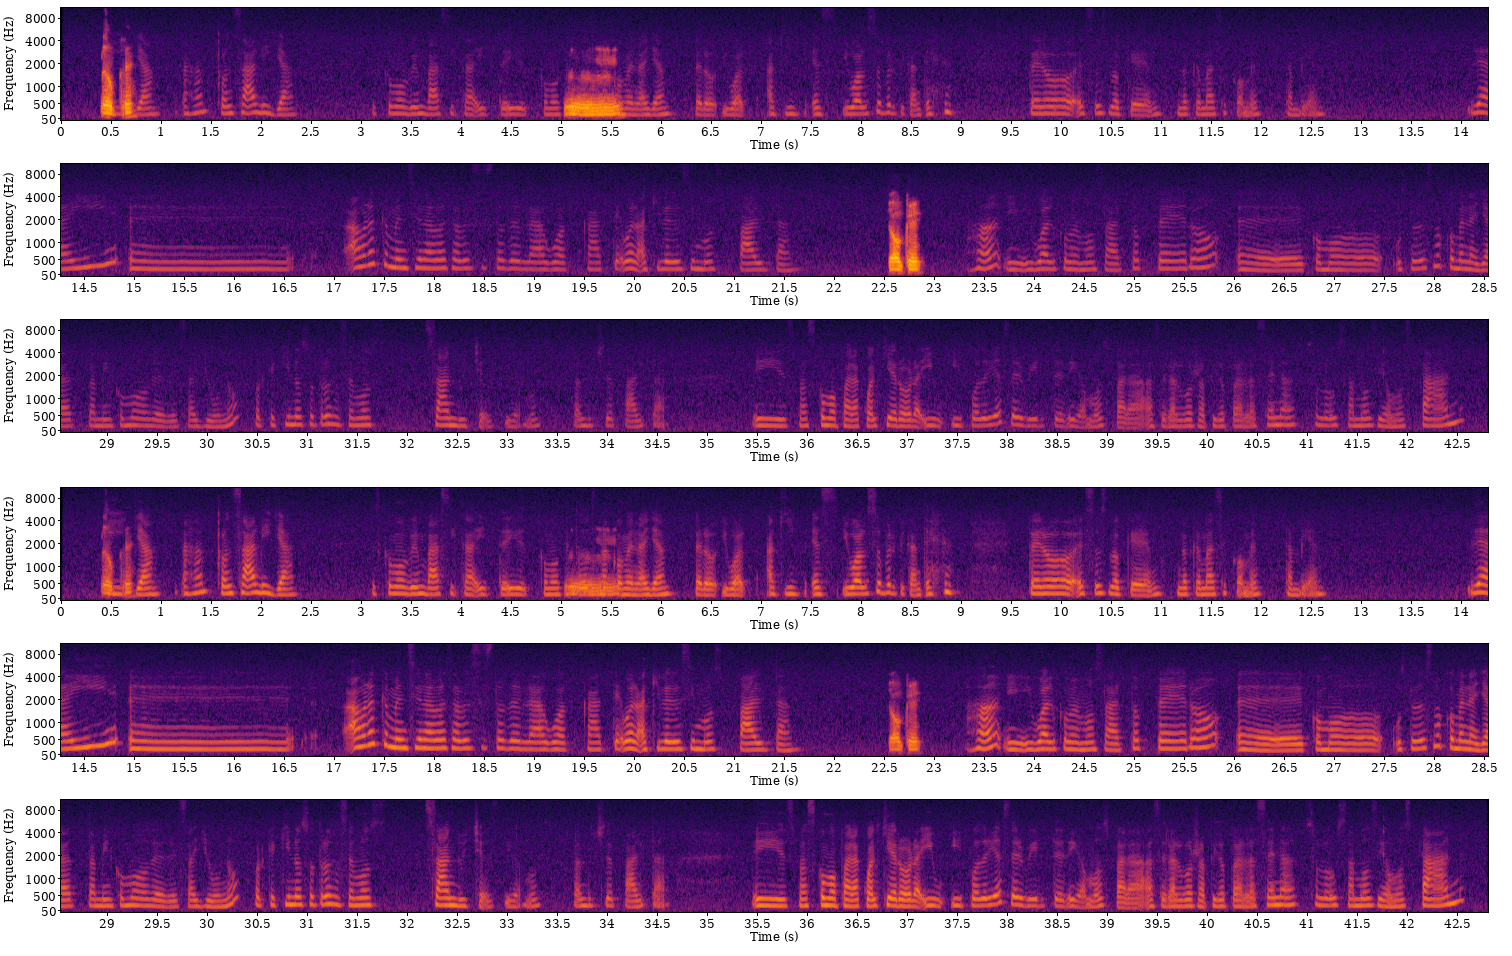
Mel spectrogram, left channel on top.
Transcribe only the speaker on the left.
Ok.
Mm,
ok.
